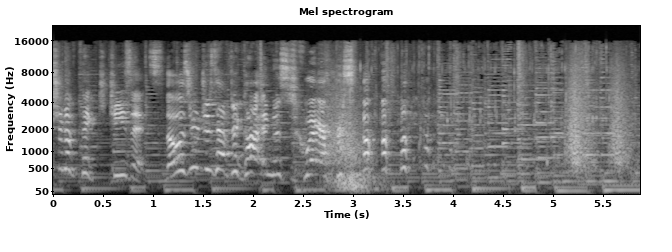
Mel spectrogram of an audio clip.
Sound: laughing; quirky music

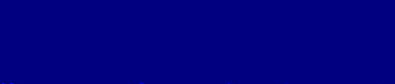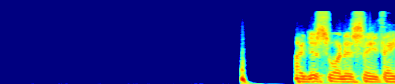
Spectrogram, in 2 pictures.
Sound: silence

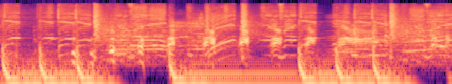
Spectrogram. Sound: evil laughing

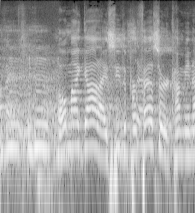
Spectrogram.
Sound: audience laughs

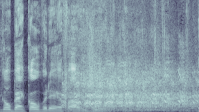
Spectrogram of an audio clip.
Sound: laughter

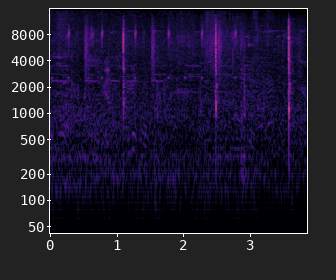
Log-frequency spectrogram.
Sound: phone chiming

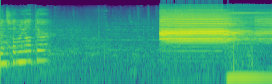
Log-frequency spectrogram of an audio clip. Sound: alert tone chiming

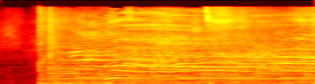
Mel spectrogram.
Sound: CODY screams in pain

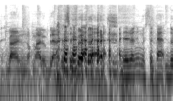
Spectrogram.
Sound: laughs

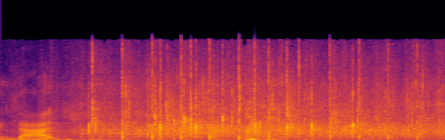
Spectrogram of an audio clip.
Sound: applause

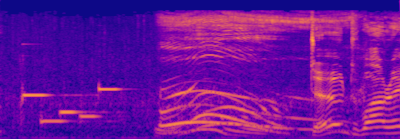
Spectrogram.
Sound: car chiming

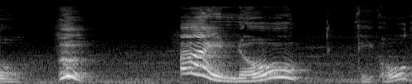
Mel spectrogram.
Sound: gasp

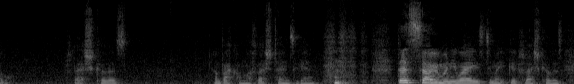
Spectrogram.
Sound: laughs

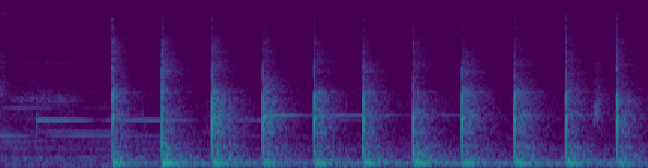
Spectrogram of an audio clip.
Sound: mallet thudding

